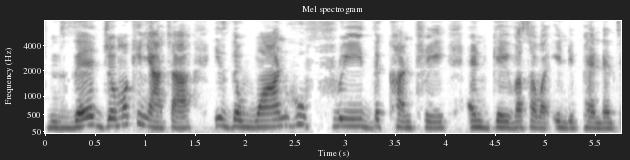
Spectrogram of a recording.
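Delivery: ordinary delivery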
